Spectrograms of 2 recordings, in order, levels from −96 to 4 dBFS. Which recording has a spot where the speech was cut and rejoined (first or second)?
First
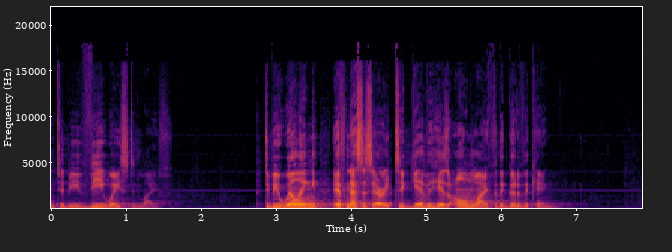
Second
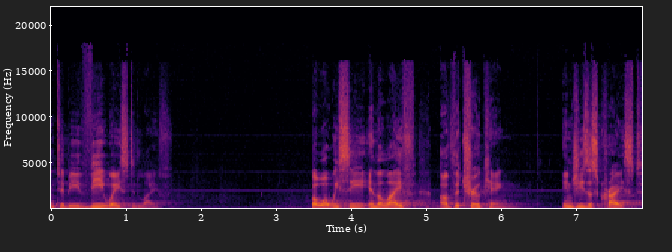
first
